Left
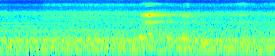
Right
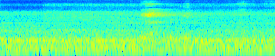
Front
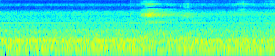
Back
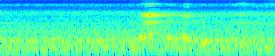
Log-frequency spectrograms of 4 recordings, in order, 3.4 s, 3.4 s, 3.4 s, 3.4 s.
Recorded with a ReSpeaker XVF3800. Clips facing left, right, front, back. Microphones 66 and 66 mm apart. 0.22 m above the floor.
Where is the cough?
140° left, 2.5 m.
